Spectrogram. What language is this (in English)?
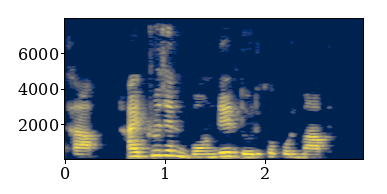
Bangla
